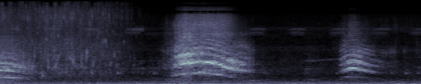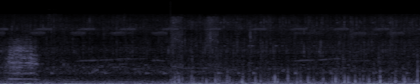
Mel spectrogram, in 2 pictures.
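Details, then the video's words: Elephant trumpeting: a loud, rough blast, then two shorter, fainter harsh calls a few seconds apart, with low rumbling and scattered noise around them. "Elephant Sounds, Elephant Real Sounds"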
